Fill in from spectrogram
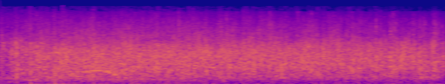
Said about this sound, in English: Welcome back to Politinkering. Yay. Please clap.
